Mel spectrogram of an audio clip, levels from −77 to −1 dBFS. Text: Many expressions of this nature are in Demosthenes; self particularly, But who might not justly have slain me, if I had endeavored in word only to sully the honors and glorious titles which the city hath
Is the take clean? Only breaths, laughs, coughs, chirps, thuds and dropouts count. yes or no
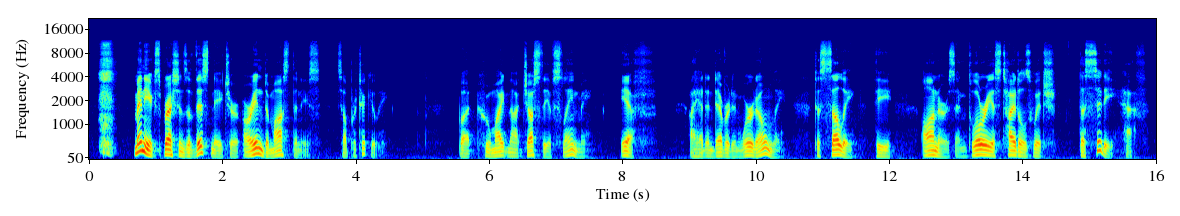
no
